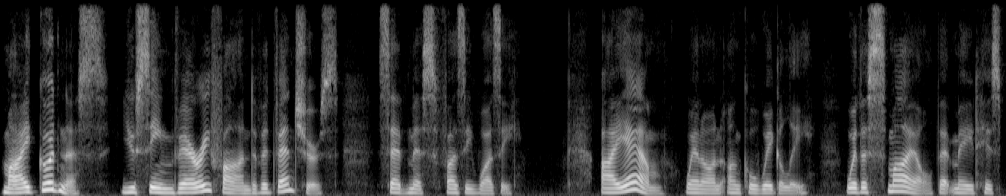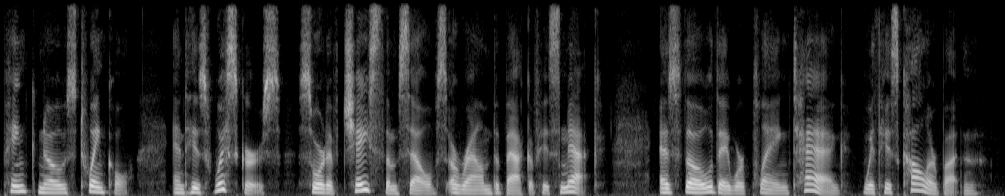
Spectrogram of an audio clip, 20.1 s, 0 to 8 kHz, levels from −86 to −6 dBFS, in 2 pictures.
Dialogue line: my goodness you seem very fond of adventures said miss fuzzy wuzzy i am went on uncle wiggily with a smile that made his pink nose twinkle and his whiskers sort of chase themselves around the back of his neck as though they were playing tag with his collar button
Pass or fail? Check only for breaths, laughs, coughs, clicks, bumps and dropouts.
pass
